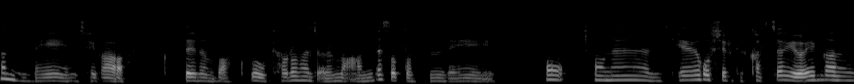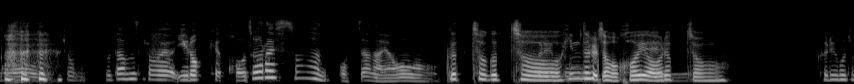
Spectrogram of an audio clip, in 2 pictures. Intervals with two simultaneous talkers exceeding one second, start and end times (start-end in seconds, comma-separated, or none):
13.8-15.3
